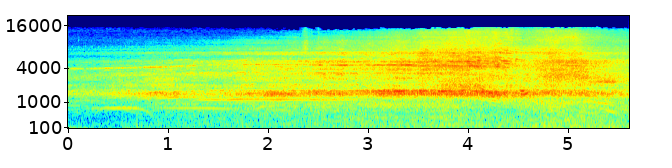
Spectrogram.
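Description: Boeing 747 jet engines passing low overhead on final approach: a jet roar with a high whine that builds steadily, is loudest about three to five seconds in, then eases slightly.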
